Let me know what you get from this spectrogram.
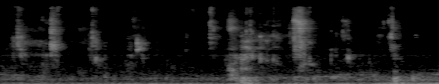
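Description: A person chewing a bite of fried chicken breast, faint, with soft scattered clicks and smacks.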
